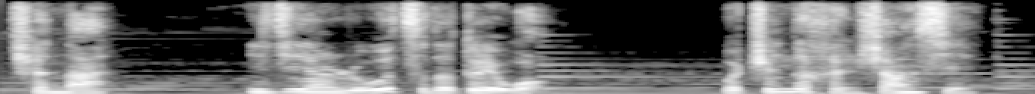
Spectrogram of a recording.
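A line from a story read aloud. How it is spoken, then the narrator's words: Long sigh. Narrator (Chinese): 她悠悠叹道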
